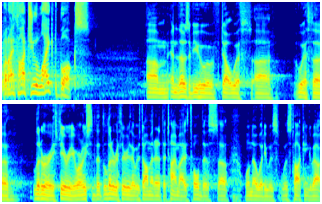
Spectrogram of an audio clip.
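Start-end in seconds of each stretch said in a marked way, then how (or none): 0.0-1.7 put-on very high, rough, gravelly Boston accent. Retelling what a man said on the phone after hearing career plans, gravelly Boston accent. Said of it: "in his gravelly Boston voice".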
